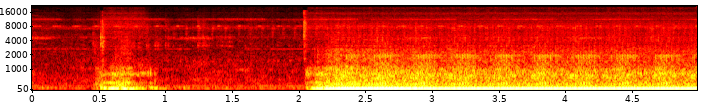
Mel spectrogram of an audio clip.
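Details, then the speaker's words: LG 13 kg twin-tub washing machine reported spinning weakly: steady low motor hum with no tub swish; wash motor runs but wash tub does not turn, spin-dry side seems to work normally. "เสียงมอเตอร์ทำงานนะแต่ว่าไอ้ตัวเนี้ยมันไม่หมุน"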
